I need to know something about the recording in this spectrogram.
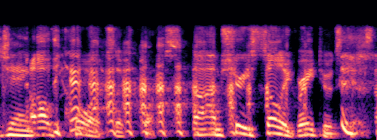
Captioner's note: laugh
